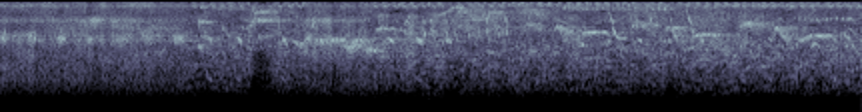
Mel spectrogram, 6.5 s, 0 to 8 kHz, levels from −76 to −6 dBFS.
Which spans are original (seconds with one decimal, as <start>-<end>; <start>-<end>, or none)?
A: 1.4-2.3; 2.8-6.5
